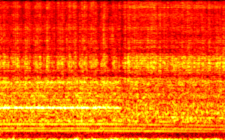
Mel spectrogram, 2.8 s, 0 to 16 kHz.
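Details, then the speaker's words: MEGAWHEELS D2 electric dirt bike, owner-assembled, rider near 265 lb limit, mode 1 around 24 mph full throttle: steady motor whine with faint fast even rubbing; owner suspects front brakes or break-in; rubbing noise while riding. "that noise I'm referring to. I don't know if it's something with the front brakes or something, I don't know. There's something rubbing. Maybe something needs to be broken in."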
